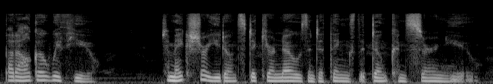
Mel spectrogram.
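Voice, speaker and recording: A man voicing a tough, shrewd male gang boss who talks in a calm, threatening, businesslike way. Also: on the high side, normal speed, breathy edge. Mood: bargaining. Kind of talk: video game voice acting.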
